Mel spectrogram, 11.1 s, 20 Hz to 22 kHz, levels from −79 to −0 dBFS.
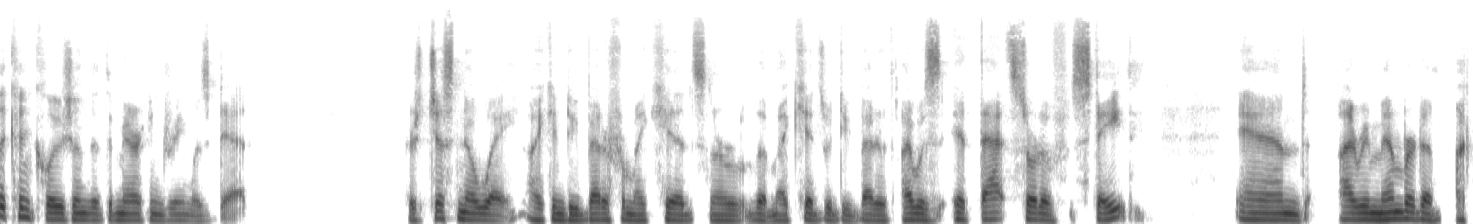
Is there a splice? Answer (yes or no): yes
